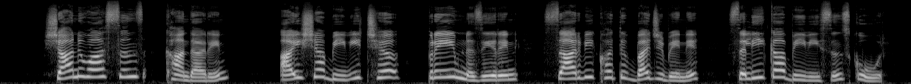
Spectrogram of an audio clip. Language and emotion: Kashmiri, neutral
